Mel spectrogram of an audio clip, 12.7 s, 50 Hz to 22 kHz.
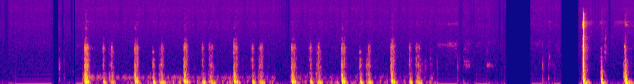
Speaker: A left-sided S3 is a low-pitched sound best heard over the left ventricular apex. A right-sided S3 is usually better heard over the lower left sternal border and becomes louder with inspiration.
